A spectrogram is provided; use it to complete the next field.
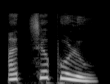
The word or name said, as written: ಅಚ್ಚಪುಳು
